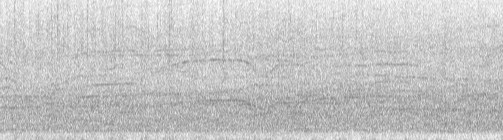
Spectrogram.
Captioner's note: audience cheering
